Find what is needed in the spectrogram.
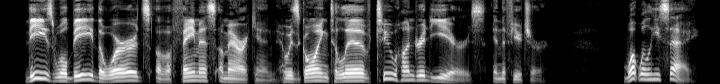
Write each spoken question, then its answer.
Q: What will he say?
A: He will say, "Give me liberty or give me death."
